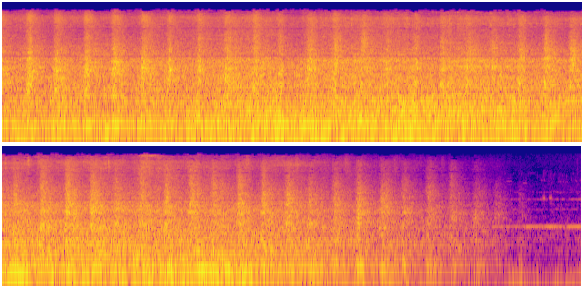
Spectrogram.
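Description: A train rumbles past close by, its wheels clattering rhythmically over the rail joints.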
